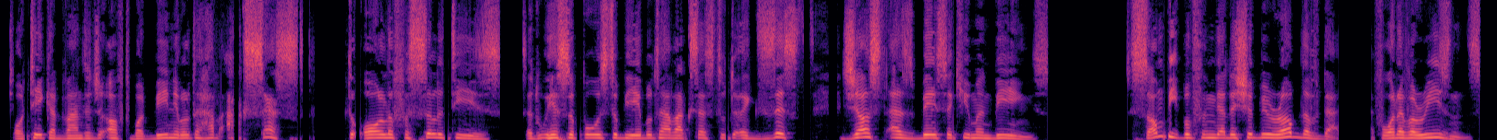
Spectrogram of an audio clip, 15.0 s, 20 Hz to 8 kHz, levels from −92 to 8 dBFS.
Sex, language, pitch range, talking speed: male, English, 145-180 Hz, 180 wpm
